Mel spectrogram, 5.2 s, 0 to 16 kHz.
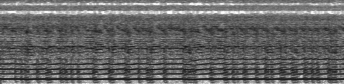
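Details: Warmed-up Husqvarna 572 autotune chainsaw at wide-open throttle in a long rip cut. A steady high buzzing whine dips and recovers as the autotune adjusts rpm under load, then returns to peak torque.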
